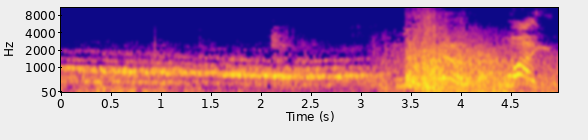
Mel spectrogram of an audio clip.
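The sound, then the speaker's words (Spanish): Sirens and blasts from an Iranian missile barrage with cluster warheads striking in Tel Aviv, Israel: a sustained wailing siren tone, then a sudden loud, noisy burst of explosions that roars on almost to the end. “Acabas de escuchar el tipo de armas que utiliza el régimen iraní. Se trata de misiles que llevan ojivas de racimo diseñadas para abrirse antes de caer y dispersar proyectiles”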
